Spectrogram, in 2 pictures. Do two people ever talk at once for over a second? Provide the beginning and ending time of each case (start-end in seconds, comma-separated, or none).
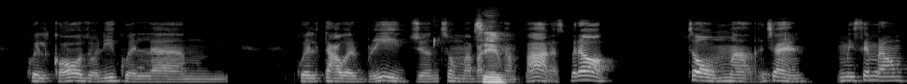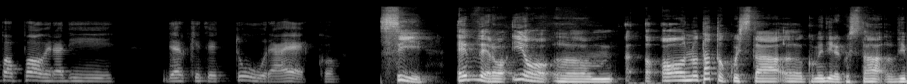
none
